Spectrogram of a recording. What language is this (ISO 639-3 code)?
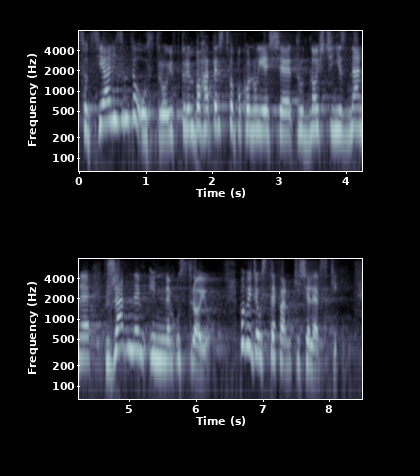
pol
